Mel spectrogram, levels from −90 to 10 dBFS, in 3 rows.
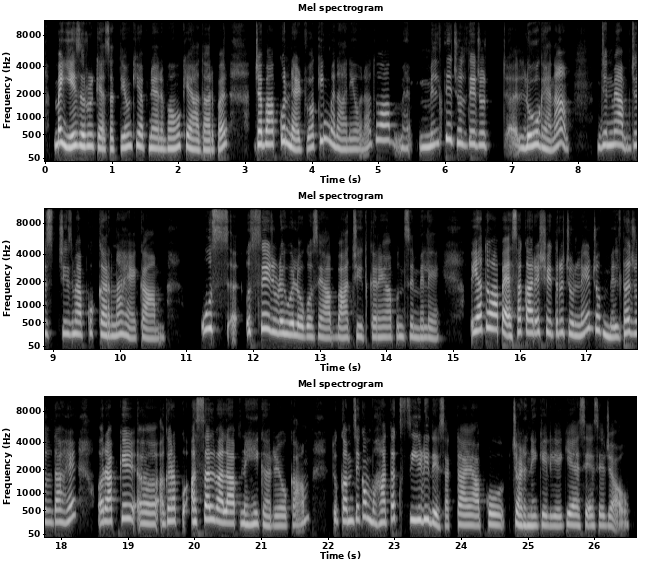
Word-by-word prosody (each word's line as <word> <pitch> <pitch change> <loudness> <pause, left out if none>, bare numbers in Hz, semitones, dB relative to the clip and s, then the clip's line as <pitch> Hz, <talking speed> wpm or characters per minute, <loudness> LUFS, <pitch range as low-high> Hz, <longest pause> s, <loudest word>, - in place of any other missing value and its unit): मैं 315 +2 +8
ये 245 -3 +8
ज़रूर 255 -1 +5
कह 215 - +2
सकती 205 +2 -4
हूँ 250 +2 +2
कि 270 - +1
अपने 225 -3 +1
अनुभवों 210 +3 0
के 245 - +3
आधार 185 0 -1
पर 230 +8 +1 0.4
जब 290 0 +6
आपको 290 +4 +2
नेटवर्किंग 230 - 0
बनानी 195 -9 -2
हो 195 0 -6
ना 220 +8 -8
तो 385 - -2
आप 375 - -3
मह 220 -1 -7 0.3
मिलते-जुलते 300 0 0
जो 275 +1 -1
अ, 275 +4 -12
लोग 240 +4 +4
हैं 200 -4 -1
ना, 260 +6 -1 0.5
जिनमें 275 +3 +1
आप 260 -6 -1
जिस 270 -1 -3
चीज़ 260 -1 -3
में 260 - +3
आपको 250 +2 -5
करना 230 -1 +1
है 180 -2 -4
काम 180 0 -4 0.7
उस 360 0 -1
अ, - - -7 0.2
उससे 365 -1 +2
जुड़े 275 -3 +3
हुए 250 -2 +4
लोगों 210 -2 0
से 205 +1 -6
आप 185 -1 -3
बातचीत 195 +1 -5
करें, 200 -1 -3
आप 200 0 -6
उनसे 210 0 -6
मिलें। 190 -2 -6 0.5
या 320 +2 +7
तो 380 - +6
आप 350 -1 +5
ऐसा 225 +6 +4
कार्यक्षेत्र 280 -1 +1
चुन 255 -4 -2
लें 305 +11 -2
जो 335 - 0
मिलता-जुलता 255 +4 -1
है 315 +7 0 0.4
और 245 +3 +2
आपके 290 +5 +2
अ, 255 -6 -4 0.3
अगर 275 +5 +1
आपको 275 0 -3
असल 300 +3 +4
वाला 240 -3 +5
आप 230 - -1
नहीं 220 0 0
कर 190 -3 -2
रहे 190 - -4
हो 185 0 -2
काम 240 +8 -6 0.4
तो - - -4
कम 270 +1 +3
से 305 - -4
कम 350 -5 +1
वहाँ 245 +2 -1
तक 320 +1 -1
सीढ़ी 295 0 +3
दे 200 - +2
सकता 185 +4 -4
है 200 0 0
आपको 190 +3 -1 0.3
चढ़ने 190 -3 +1
के 195 - -1
लिए 185 -1 -4
कि 215 +3 -2
ऐसे-ऐसे 190 0 -5
जाओ। 190 +6 -5
245 Hz, 200 wpm, -23 LUFS, 200-280 Hz, 0.7 s, मैं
